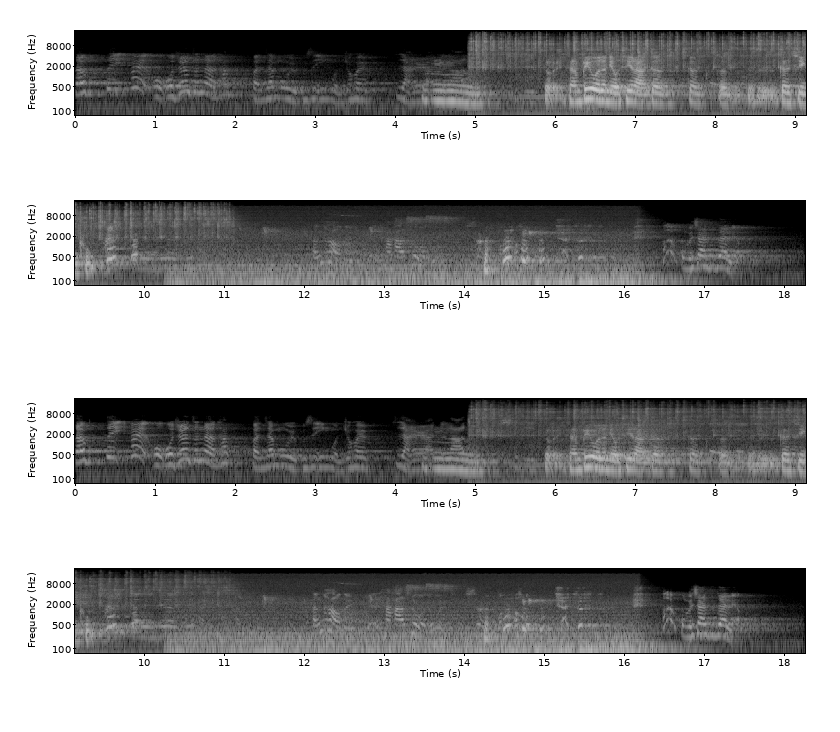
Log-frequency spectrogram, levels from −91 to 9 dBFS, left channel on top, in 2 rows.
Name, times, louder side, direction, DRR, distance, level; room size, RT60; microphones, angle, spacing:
voice 1, 0.0-2.0 2.2-3.7 4.0-5.0 5.3-6.1 7.9-8.7 9.1-9.3 9.6-10.8 11.0-11.3 12.1-14.9 15.1-15.8 16.1-17.4, right 3 dB, 60° right, 9 dB, 0.7 m, -39 dB
voice 2, 4.3-5.1 5.9-9.9 14.1-15.0, left 5 dB, 85° left, 12 dB, 0.5 m, -26 dB
Rattle, 4.9-11.1, left 7 dB, 30° left, 0.5 m, -35 dB
sound 1, 10.2-16.2, equal, 20° right, 1.3 m, -32 dB
14.5 x 5.2 x 9.4 m, 2.2 s
head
